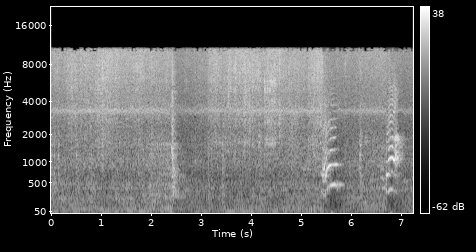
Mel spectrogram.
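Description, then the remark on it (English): Water runs steadily into a container, a continuous rushing splash lasting the whole time, with a couple of brief high-pitched squeaky voice sounds near the end. “A lot of water there.”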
